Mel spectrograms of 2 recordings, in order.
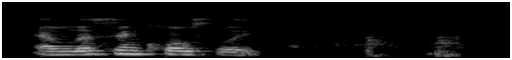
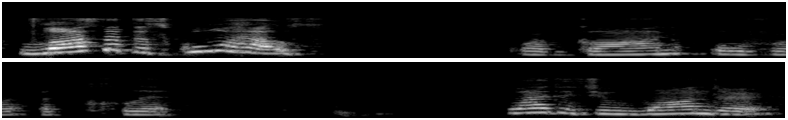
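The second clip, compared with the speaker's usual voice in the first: ordinary delivery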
